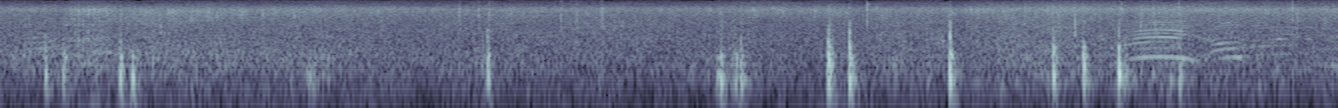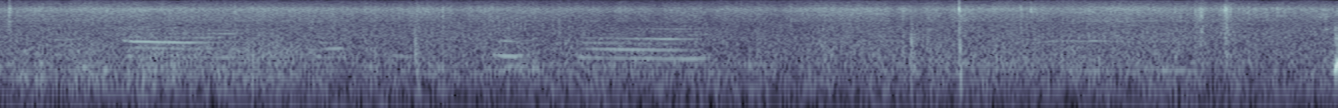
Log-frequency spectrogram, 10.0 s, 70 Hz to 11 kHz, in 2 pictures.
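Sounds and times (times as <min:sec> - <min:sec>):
steady outdoor hiss: 0:00.0 - 0:10.0.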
